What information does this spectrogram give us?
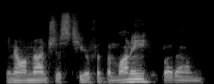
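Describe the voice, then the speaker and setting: Deep-voiced yet fairly bright in tone, this man hosts a casual business coaching livestream at a quick pace with fairly even intonation and no echo. He wanders from point to point, frequently checking on his audience and tagging lines with "okay" and "guys."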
